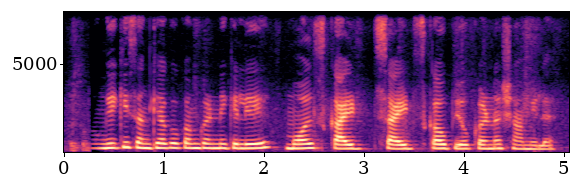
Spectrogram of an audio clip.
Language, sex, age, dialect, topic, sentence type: Hindi, female, 18-24, Hindustani Malvi Khadi Boli, agriculture, statement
